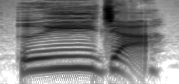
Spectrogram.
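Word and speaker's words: 의자: Ui, ui, ui, já, ui, sa.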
